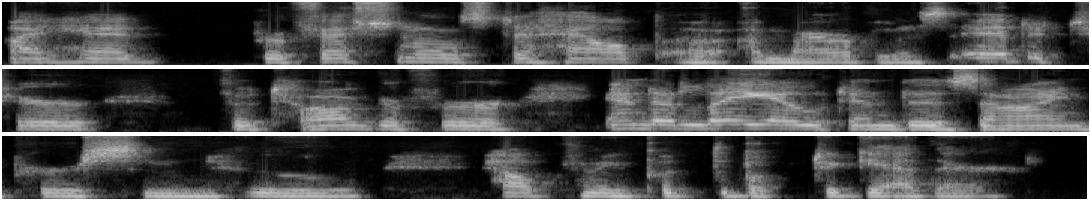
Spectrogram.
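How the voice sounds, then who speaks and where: The voice is somewhat breathy and monotone, with flat intonation and a fairly slow pace. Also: woman. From Nova Scotia, Annapolis Valley. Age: 80s+. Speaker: author and painter. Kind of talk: interview. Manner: halting.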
